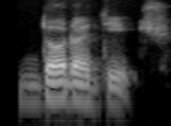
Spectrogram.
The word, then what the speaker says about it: Daradics: In Hungarian, the pronunciation is Doradic.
